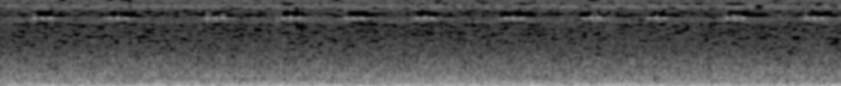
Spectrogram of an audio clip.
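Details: Summertime crickets beside a golden wheat field in the countryside: a regular train of brief, high chirps roughly every third of a second, with a light breeze rushing low underneath.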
